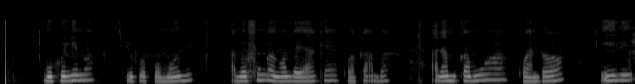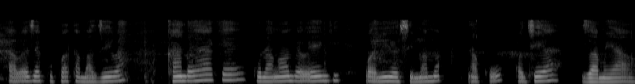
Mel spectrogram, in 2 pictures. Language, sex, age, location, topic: Swahili, female, 25-35, Kisii, agriculture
